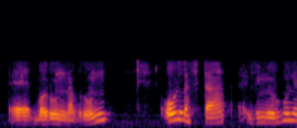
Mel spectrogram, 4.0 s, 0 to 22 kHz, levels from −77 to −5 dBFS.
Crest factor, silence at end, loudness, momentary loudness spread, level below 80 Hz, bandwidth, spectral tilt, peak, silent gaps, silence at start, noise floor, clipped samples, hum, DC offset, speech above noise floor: 18 dB; 0 s; -29 LUFS; 18 LU; -70 dBFS; 3.9 kHz; -10 dB/octave; -12 dBFS; none; 0.1 s; -50 dBFS; under 0.1%; none; under 0.1%; 22 dB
